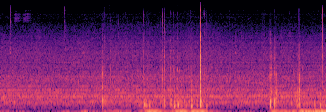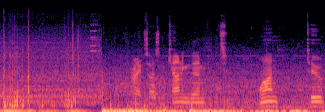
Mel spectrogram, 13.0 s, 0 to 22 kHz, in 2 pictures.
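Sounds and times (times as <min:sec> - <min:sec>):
steady buzzing hum: 0:00.0 - 0:08.6
handling noise: 0:01.2 - 0:08.6.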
